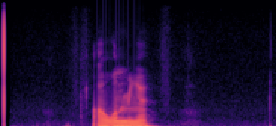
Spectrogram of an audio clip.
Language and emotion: Russian, neutral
